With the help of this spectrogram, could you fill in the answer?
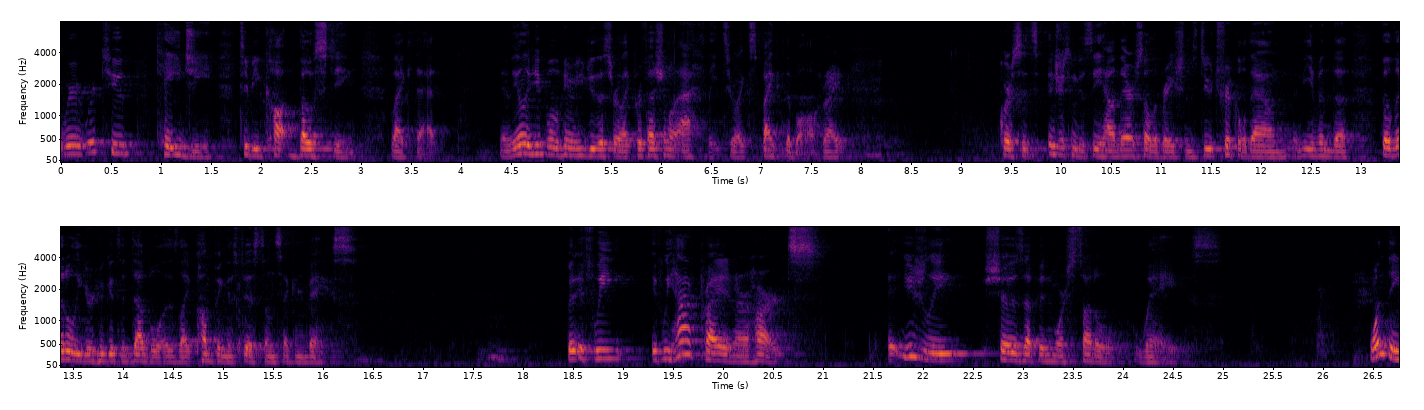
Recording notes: preached at Christ Our Savior Baptist Church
